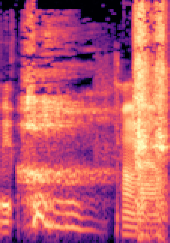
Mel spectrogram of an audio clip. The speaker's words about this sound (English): Oh, no. That was a genuine gasp of excitement.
